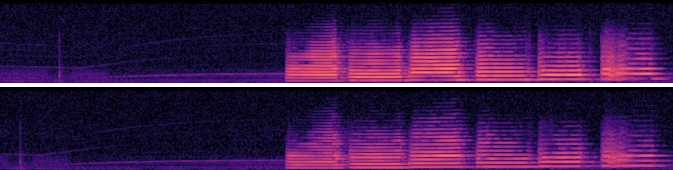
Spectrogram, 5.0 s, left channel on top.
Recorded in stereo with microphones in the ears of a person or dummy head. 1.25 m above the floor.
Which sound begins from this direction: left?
A trumpet, at 2.1 s.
